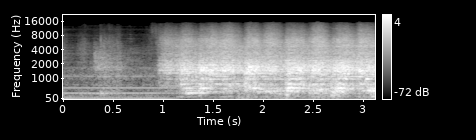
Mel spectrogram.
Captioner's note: grinding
